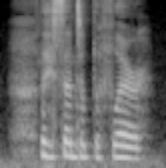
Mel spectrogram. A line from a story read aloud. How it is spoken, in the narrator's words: he announced breathlessly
